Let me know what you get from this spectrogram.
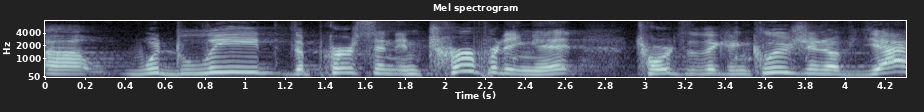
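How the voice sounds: It is a natural reading voice. The pitch varies in an ordinary way.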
